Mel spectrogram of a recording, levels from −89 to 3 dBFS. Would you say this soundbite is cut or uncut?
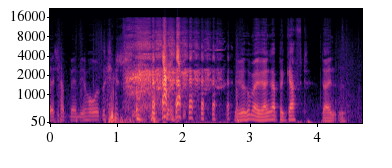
cut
